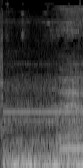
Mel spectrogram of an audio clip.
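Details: Dometic furnace in a Keystone Cougar RV, heard at the outside exhaust vent after reinstall: steady low rumble with faint even hum, no popping or sputtering; exhaust venting normally.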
